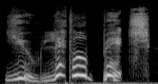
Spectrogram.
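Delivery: slow, loud furious shriek; furious insult. Acted. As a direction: hurl the insult as you lunge. Beasley attacks Nell.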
